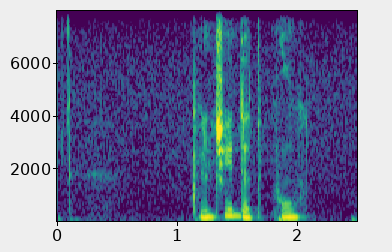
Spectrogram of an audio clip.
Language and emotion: Russian, neutral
